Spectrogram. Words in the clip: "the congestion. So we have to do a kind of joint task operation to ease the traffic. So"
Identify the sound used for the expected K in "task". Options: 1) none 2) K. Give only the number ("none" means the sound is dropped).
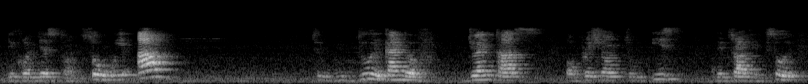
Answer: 1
